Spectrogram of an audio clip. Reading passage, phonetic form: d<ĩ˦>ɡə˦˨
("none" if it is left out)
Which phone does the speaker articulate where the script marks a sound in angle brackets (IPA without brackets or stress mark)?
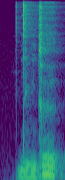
ĩ˨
